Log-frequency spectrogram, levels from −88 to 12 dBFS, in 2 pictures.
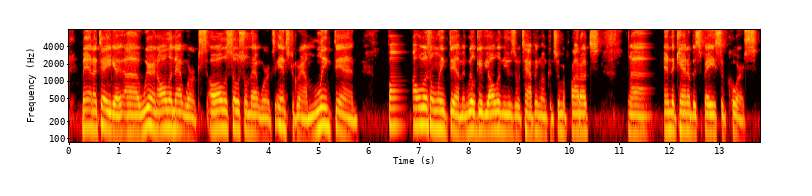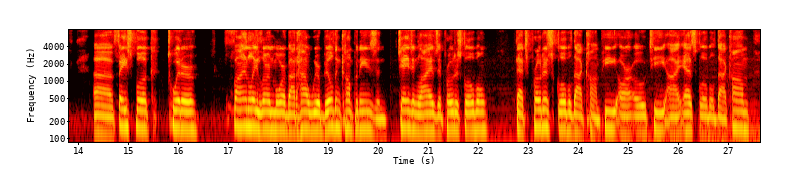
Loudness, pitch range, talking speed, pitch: -18 LUFS, 130-160 Hz, 145 wpm, 145 Hz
